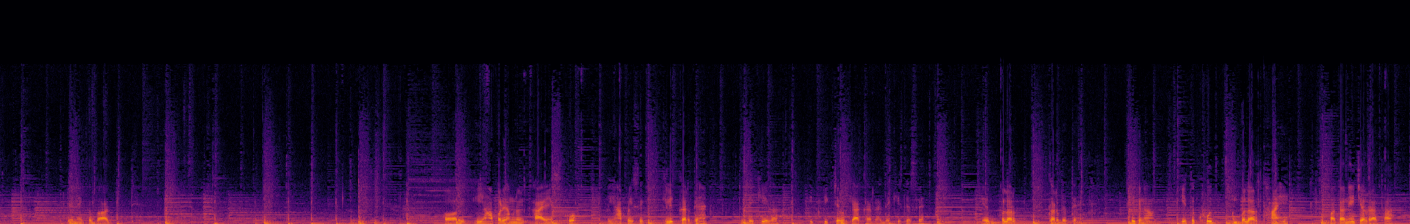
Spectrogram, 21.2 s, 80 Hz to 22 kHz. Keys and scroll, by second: 19.1 ctrl+alt+z.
